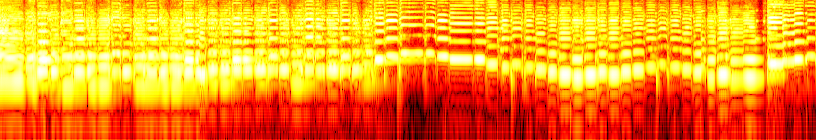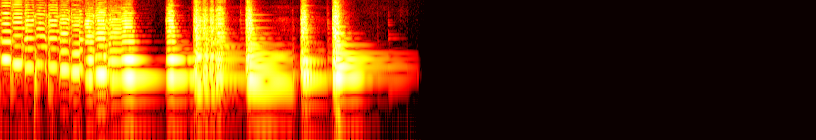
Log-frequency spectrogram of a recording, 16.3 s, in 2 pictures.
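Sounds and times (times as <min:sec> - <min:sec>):
fiddle: 0:00.0 - 0:12.3.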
